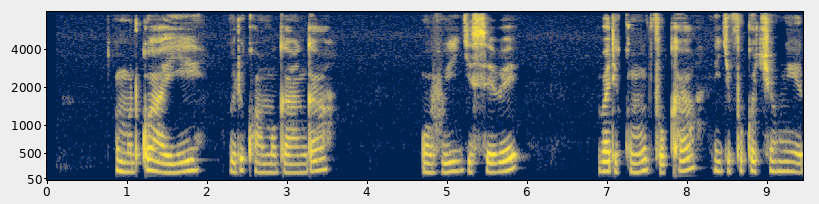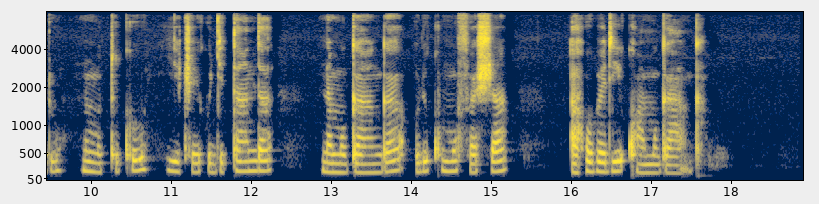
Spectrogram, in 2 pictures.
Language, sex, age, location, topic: Kinyarwanda, female, 18-24, Kigali, health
